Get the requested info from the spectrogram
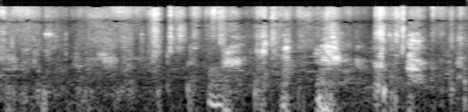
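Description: A dog vocalising in short bursts as it plays with a football, about five brief sounds in the second half.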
